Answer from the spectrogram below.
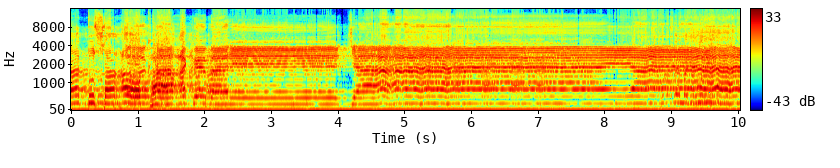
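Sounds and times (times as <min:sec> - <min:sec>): men chanting through microphones: 0:00.0 - 0:10.0.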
